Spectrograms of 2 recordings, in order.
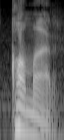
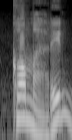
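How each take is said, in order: First: The word ends on a bare consonant. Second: The word ends with a vowel and n. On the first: The reading stops on the word. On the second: The reading continues past the word.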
